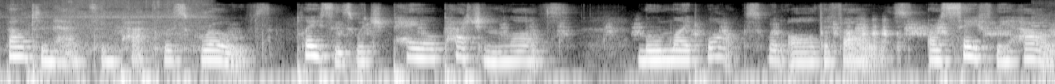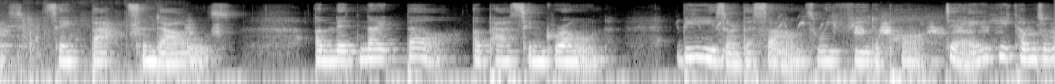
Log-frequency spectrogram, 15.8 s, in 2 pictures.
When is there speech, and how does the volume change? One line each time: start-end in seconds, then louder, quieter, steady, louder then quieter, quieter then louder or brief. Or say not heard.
0.0-15.7 steady.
